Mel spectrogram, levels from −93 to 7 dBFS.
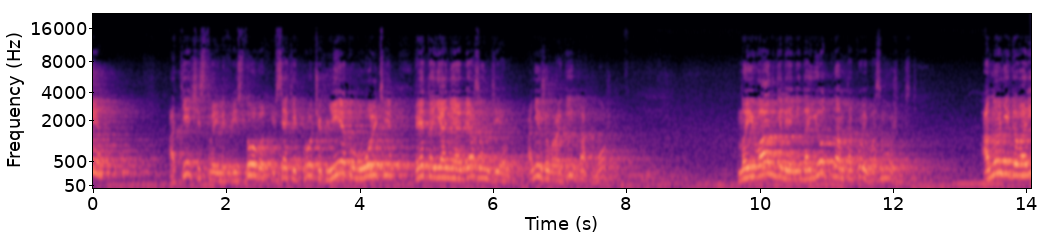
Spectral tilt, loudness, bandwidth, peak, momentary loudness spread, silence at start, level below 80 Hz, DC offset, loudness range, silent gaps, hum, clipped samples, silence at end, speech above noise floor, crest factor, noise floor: -5.5 dB/octave; -23 LUFS; 10.5 kHz; -4 dBFS; 20 LU; 0 s; -46 dBFS; under 0.1%; 7 LU; none; none; under 0.1%; 0 s; 23 dB; 18 dB; -46 dBFS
